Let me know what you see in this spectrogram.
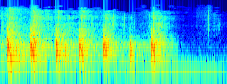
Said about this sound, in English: Well, come on. Don't rap too hard. You'll knock the door off its hinges.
